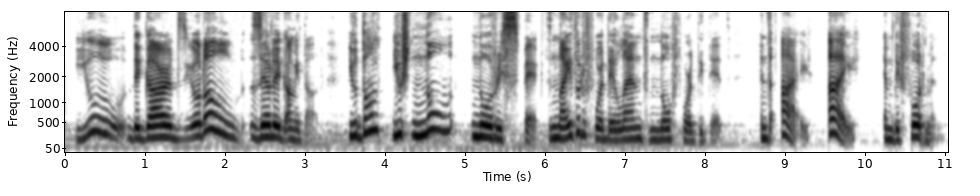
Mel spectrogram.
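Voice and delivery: put-on indignant foreman with amateur Russian accent; bad Russian accent. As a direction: protest in a clumsy Russian accent. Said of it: "my very bad Russian accent".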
